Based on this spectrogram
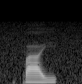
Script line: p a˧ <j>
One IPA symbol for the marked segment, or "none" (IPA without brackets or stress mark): j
